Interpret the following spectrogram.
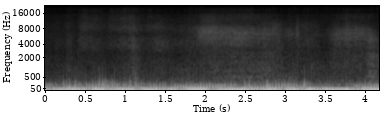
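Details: Female domestic cat purring steadily, a low vibrating drone in uneven cycles, accompanied by soft breathy hiss-like noise and faint clicks.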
